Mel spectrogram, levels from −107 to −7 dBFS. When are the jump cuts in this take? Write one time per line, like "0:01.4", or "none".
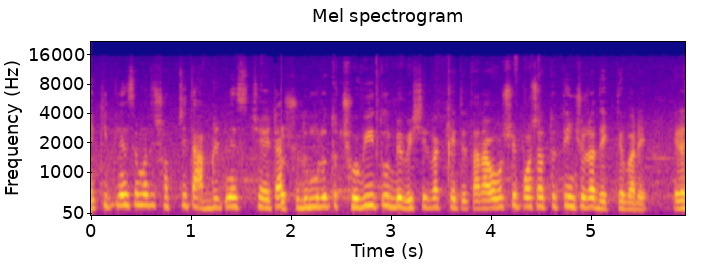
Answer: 0:01.9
